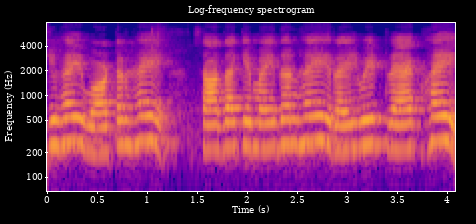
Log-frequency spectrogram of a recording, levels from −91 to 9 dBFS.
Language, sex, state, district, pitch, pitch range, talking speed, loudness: Hindi, female, Bihar, West Champaran, 250 Hz, 225-265 Hz, 145 wpm, -18 LUFS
